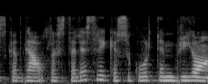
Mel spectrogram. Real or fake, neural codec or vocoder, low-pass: real; none; 9.9 kHz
